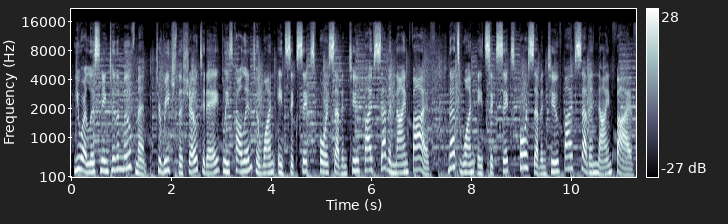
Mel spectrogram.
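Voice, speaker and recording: A woman reading a scripted announcement for a radio show, in a crisp, promotional way. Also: mid-range voice, lively intonation, normal speed. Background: music bed.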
